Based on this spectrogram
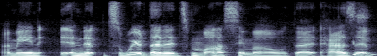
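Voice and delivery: ordinary talk

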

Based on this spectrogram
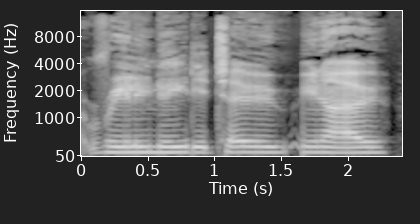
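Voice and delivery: hammed-up British accent, drawn out. Shown as a demonstration. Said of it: "or I could do, like, British".

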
